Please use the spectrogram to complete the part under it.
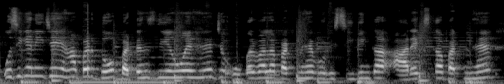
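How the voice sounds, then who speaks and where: A woman with a very high voice and an Indian accent presents a casual product demonstration. She explains each point directly to the viewer. Music plays clearly behind her. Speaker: product review host.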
